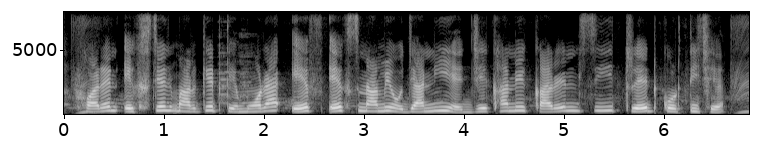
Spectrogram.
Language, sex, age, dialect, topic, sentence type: Bengali, female, 18-24, Western, banking, statement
